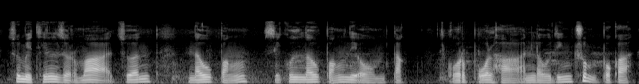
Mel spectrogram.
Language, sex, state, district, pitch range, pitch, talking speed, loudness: Mizo, male, Mizoram, Aizawl, 95-115 Hz, 105 Hz, 195 wpm, -19 LUFS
